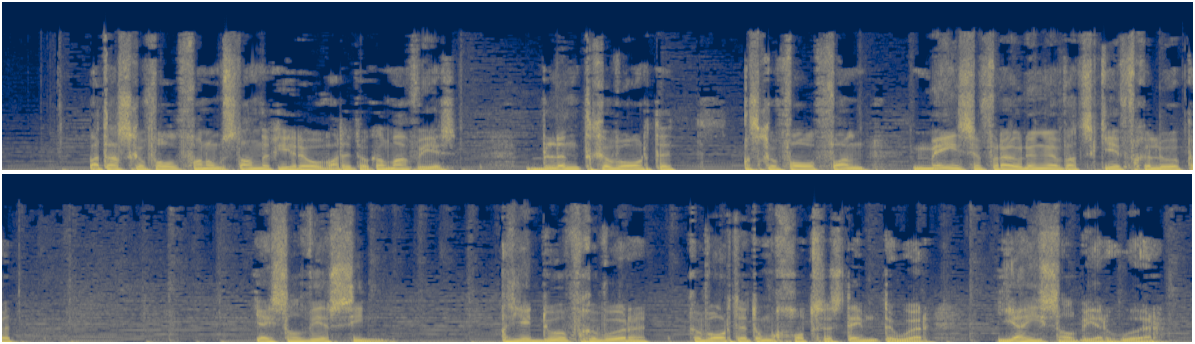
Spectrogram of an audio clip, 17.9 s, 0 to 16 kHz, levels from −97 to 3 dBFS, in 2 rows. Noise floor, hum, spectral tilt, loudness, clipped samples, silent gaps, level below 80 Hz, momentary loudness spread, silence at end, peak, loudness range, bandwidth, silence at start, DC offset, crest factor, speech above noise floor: -40 dBFS; none; -5 dB/octave; -19 LUFS; under 0.1%; none; -30 dBFS; 20 LU; 0 s; -6 dBFS; 3 LU; 14 kHz; 0.35 s; under 0.1%; 12 dB; 22 dB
